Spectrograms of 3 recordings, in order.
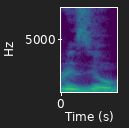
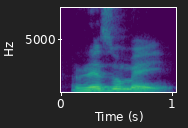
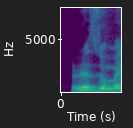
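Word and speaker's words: résumé: হয়ে যাবে কিন্তু যখন এটা নাউন তখন এর উচ্চারণ কিন্তু রিজিউম না তখন এর উচ্চারণ হচ্ছে রেজুমে রেজুমে শব্দের অর্থ হচ্ছে জীবন বৃত্তান্ত এবং এটা কেবলমাত্র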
